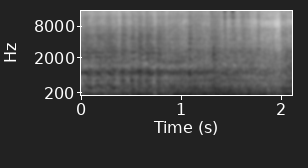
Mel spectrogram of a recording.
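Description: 1982 Ford Mustang Fox Body convertible with a carbureted engine cranking and catching, a low rumbling churn that swells into a rougher running engine, close and loud.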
